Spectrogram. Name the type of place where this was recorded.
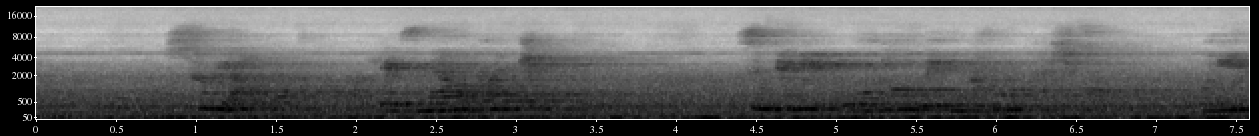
subway station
